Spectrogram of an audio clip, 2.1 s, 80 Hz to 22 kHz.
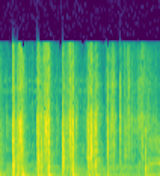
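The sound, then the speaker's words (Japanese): Cards from a dragon-themed oracle deck handled and one drawn: several brief, crisp papery taps and shuffles in a quick irregular run, faint and alone with no talking. “ではそんな行動するためのアドバイスを龍神カードからね、1枚引きたいと思います。”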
